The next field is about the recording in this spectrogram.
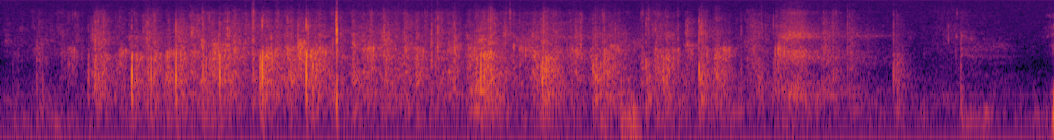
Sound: applause

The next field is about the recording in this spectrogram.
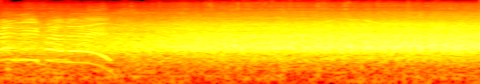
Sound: cheering continues

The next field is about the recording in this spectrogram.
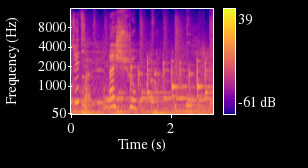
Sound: the phone is ringing

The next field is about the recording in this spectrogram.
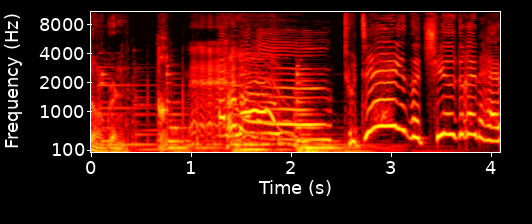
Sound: parents calling out

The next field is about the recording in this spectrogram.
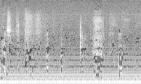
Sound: laughing

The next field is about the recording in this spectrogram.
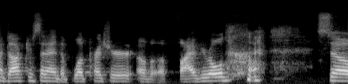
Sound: chuckles

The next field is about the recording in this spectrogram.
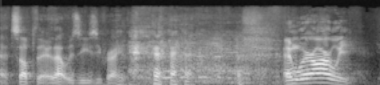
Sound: laughing

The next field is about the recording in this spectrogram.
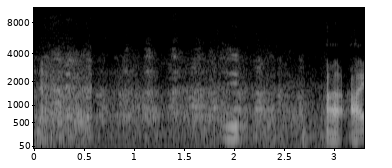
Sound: laughter

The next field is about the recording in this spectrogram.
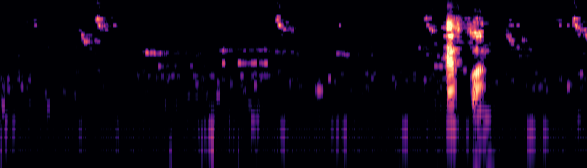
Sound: birds chirping

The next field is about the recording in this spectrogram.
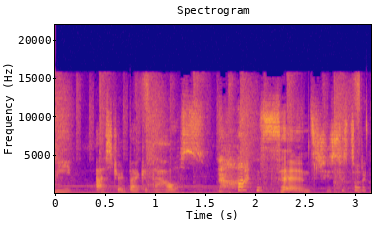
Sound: laughs

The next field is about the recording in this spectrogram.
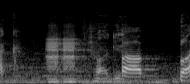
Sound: buzzer

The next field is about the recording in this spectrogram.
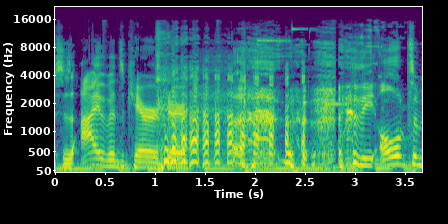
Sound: both laughing

